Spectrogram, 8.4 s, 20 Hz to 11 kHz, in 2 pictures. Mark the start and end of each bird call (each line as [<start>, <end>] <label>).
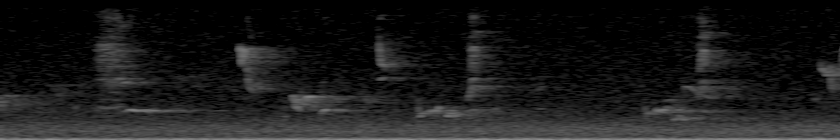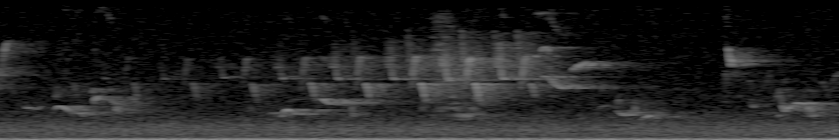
[0.00, 8.40] Gray Catbird (Dumetella carolinensis)
[4.64, 7.64] Ovenbird (Seiurus aurocapilla)
[7.64, 8.40] Common Yellowthroat (Geothlypis trichas)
